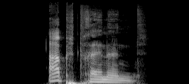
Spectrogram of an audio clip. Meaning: present participle of abtrennen
- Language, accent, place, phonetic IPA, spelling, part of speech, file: German, Germany, Berlin, [ˈapˌtʁɛnənt], abtrennend, verb, De-abtrennend.ogg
